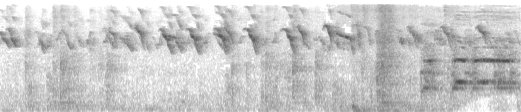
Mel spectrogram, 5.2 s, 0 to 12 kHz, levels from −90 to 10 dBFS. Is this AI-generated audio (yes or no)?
no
